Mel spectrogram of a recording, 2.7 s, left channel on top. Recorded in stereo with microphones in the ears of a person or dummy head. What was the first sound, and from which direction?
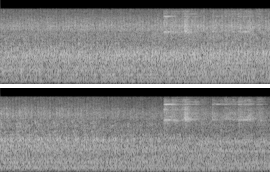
Keys jangling, 30° left (ahead or behind).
